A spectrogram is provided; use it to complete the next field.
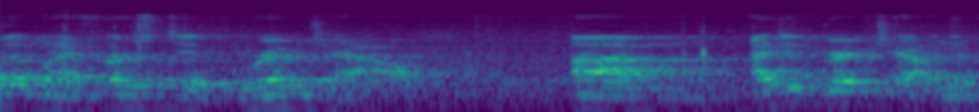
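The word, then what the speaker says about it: Grimmjow: And so I had always called him Grimjow, or Grimjoe. And when Wendy was directing me in the anime, she's like, no, you need to pronounce it Grimjow, okay? And so I pronounced it Grimjow.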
